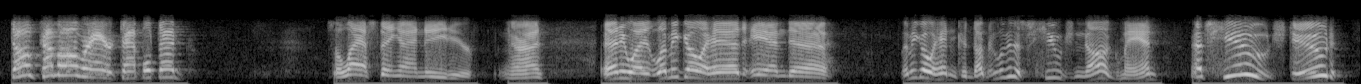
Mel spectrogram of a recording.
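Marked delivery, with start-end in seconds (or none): 9.9-13.3 laid-back, relaxed stoner voice. Joking around, the speaker slips into a stoner act; stoner voice. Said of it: "Now I'm talking like a freaking stoner now".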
